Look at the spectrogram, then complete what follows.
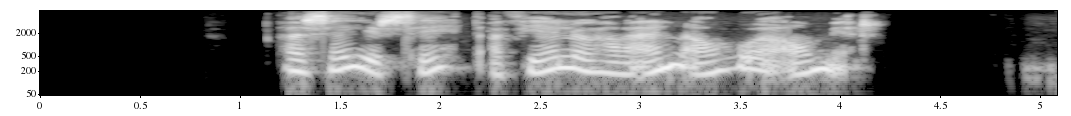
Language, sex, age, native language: Icelandic, female, 60-69, Icelandic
